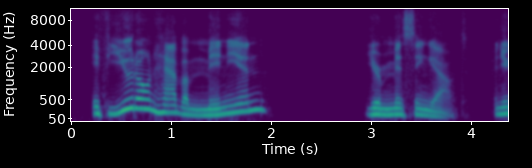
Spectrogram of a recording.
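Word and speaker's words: minyan: By the way, minion is spelled Y-A-N at the end, M-I-N-Y-A-N, but it's fine, minion.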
